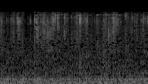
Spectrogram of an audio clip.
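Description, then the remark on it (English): Coins jingle in a man's pocket, shaken for a game of guessing how much money they add up to, with a continuous metallic rattle, small bright clinks scattered through a steady shaking for about a second and a half, with no voices. “How much money do you think Paul has got in coins in his pocket in the game we're playing”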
